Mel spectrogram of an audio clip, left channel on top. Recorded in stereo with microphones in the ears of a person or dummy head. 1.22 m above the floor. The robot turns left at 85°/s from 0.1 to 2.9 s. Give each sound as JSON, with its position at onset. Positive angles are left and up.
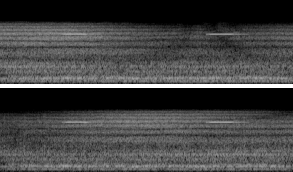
{"t": 0.0, "sound": "a drone", "azimuth_deg": 80}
